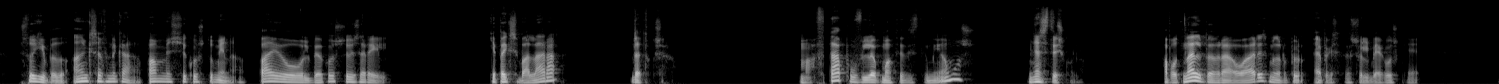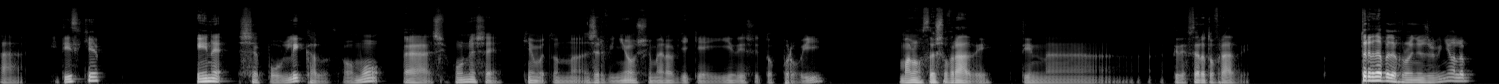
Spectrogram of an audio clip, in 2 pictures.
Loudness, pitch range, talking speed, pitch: -24 LUFS, 85-125 Hz, 150 wpm, 95 Hz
